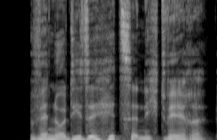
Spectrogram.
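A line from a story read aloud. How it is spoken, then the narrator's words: Groaning. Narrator (German): stöhnte Miss Pippin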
